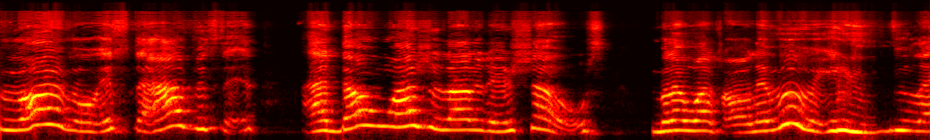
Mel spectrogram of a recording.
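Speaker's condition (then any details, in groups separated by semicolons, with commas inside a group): Cerebral palsy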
